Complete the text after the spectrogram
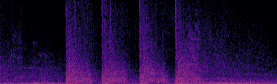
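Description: Loud explosive blasts boom in quick succession.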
